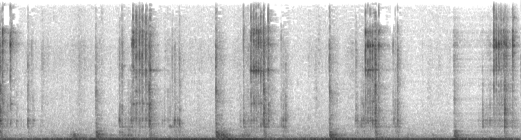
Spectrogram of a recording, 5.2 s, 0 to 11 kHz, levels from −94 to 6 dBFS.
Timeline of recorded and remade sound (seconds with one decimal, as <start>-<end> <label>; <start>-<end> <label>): 0.0-4.5 recorded; 4.5-5.2 remade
